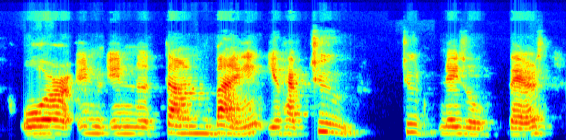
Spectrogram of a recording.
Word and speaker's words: também: So the M at the end is never pronounced as an N or an M, but is just to make the nasal sound of the vowel.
